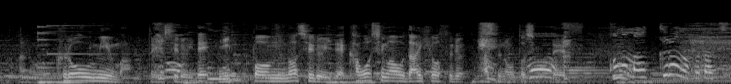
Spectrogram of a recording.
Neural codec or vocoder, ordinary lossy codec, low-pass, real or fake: none; none; 7.2 kHz; real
